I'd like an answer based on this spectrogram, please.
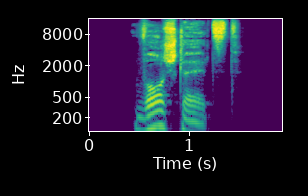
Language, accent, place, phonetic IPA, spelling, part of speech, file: German, Germany, Berlin, [ˈvʊʁʃtl̩st], wurschtelst, verb, De-wurschtelst.ogg
- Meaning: second-person singular present of wurschteln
